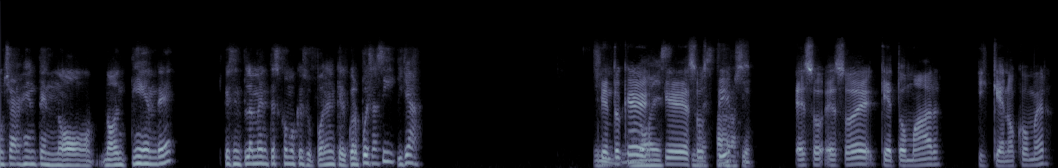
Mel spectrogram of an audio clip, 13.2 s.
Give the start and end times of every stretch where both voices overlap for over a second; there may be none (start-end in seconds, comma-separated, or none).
7.4-9.4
